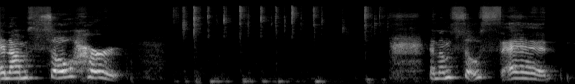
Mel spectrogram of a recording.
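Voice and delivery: on the verge of crying. Talking to the online audience about being hurt, near tears. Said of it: "I'm about to cry on the internet".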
